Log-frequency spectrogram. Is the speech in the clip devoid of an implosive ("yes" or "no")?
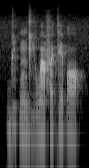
no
